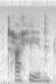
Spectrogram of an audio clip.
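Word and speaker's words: Tajín: cuisine um lime popcorn you know um tahin tahin i get corrected and how to pronounce it it's a mexican seasoning and it's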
